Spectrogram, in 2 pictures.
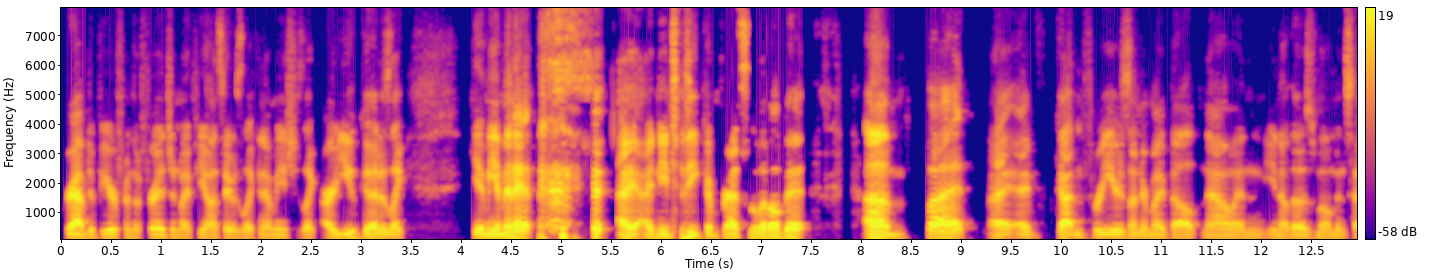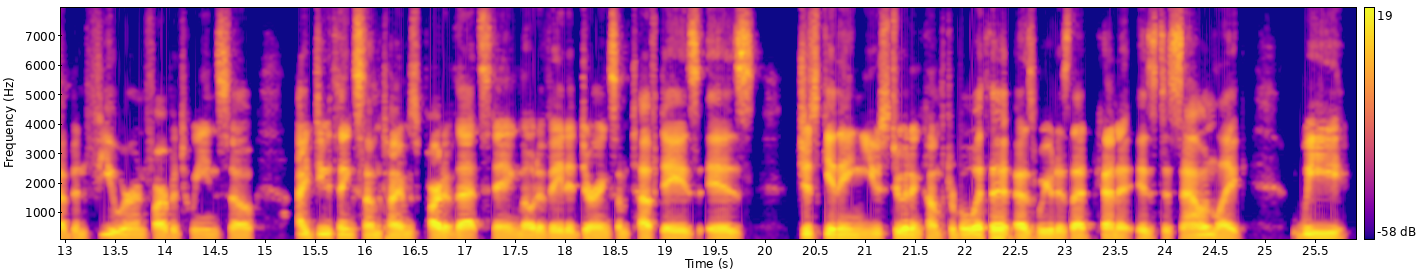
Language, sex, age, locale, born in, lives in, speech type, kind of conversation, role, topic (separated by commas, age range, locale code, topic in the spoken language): English, male, 30-34, en-US, United States, United States, conversation, podcast, guest, What helps you maintain your drive and resilience when work gets challenging?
